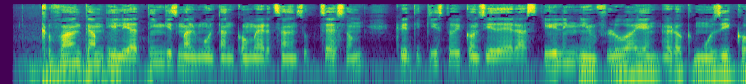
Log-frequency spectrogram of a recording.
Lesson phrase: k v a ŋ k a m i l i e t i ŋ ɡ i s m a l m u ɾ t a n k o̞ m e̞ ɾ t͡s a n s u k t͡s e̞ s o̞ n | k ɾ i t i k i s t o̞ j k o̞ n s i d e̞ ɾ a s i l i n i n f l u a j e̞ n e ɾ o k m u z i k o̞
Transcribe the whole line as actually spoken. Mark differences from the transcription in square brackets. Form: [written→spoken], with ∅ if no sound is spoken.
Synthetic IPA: k v a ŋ k a m i l i [e→a] t i ŋ ɡ i s m a l m u [ɾ→l] t a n k o̞ m e̞ ɾ t͡s a n s u k t͡s e̞ s o̞ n | k ɾ i t i k i s t o̞ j k o̞ n s i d e̞ ɾ a s i l i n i n f l u a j e̞ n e ɾ o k m u z i k o̞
